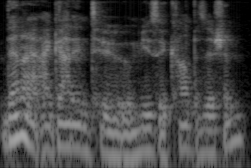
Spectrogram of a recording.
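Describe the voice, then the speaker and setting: A young man giving a soft-spoken, halting, reflective ASMR ramble, telling personal stories in a hushed voice close to the mic. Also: fairly low pitch. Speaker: ASMR creator.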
